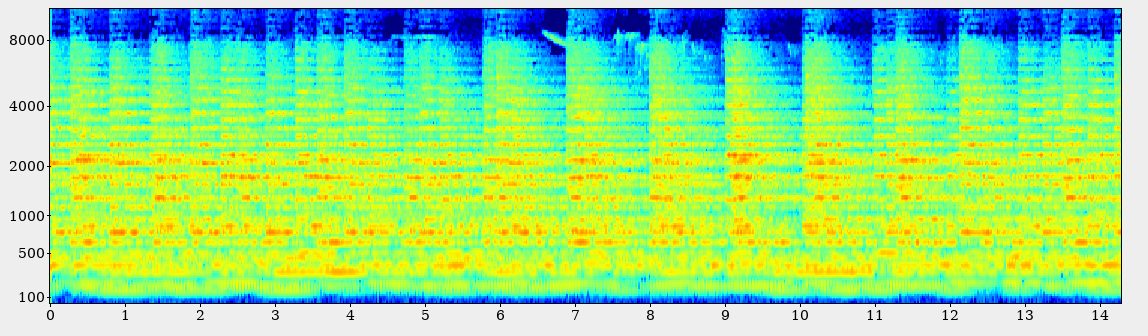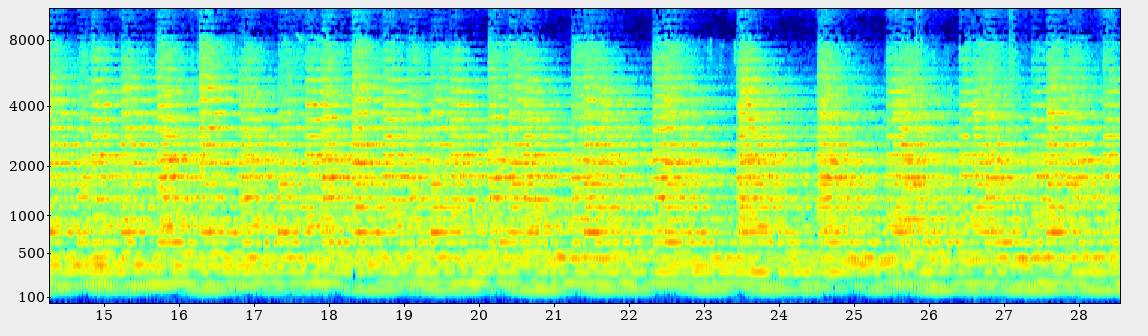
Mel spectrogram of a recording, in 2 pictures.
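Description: Partial peal of several church bells of a Catholic church, swinging together, their strikes overlapping in steady continuous ringing.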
